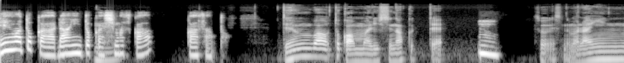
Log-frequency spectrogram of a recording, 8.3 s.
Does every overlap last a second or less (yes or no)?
yes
